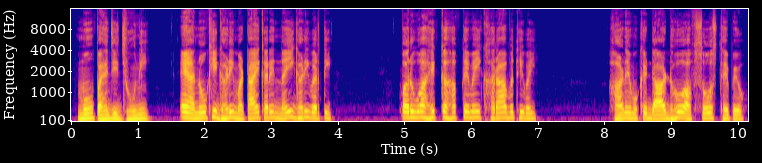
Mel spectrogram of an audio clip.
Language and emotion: Sindhi, sad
